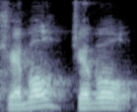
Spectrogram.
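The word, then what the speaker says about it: Dribbble: No, these pictures, I get them from this site called Dribble, like dribbling a basketball, but spelled with 3 B's.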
